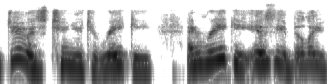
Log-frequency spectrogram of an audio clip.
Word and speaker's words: Reiki: Did I pronounce that correctly? Yes. Reiki.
